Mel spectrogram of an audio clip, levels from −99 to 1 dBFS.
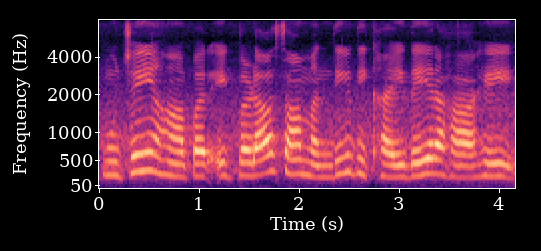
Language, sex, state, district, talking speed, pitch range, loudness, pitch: Hindi, female, Madhya Pradesh, Dhar, 160 wpm, 215-260 Hz, -15 LUFS, 235 Hz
